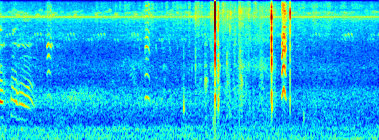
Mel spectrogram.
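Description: Quiet outdoor background with a few faint, short animal calls, one falling in pitch right at the start. Three sharp clicks come a little past the middle as the camera is handled.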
